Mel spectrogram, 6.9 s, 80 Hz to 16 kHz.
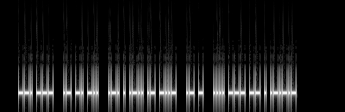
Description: Morse code, heard as a keyed tone, about 40 wpm, 700 Hz. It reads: GO AND RELAX AT HOME.
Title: Sentences from Top 1400 Words 40wpm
